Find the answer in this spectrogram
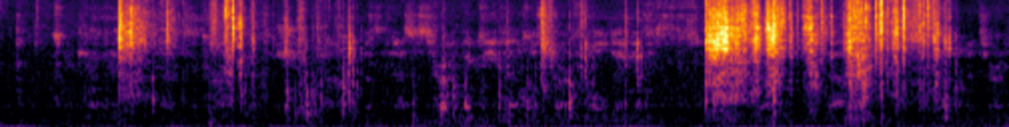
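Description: Hands handling cut zucchini slices on a plate with a knife on it: light clicks and taps of pieces, fingers and utensils against the dish, with a denser, louder clatter from about seven seconds in lasting a couple of seconds.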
